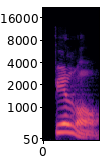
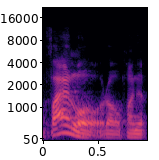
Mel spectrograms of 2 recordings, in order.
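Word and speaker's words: Philo: 이 비성경적인 사상은 유대 철학자였던 필로 또는 파일로라고 발음하는 미국 사람라는 사람의 영향을 받은 것입니다.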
